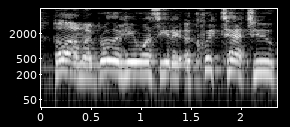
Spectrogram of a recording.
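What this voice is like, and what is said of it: Exaggerated character voice. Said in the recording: “in an exaggerated voice”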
